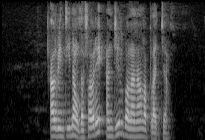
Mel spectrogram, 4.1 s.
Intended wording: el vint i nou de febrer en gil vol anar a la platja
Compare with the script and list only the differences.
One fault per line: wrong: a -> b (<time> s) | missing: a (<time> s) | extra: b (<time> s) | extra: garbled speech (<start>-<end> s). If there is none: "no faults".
no faults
